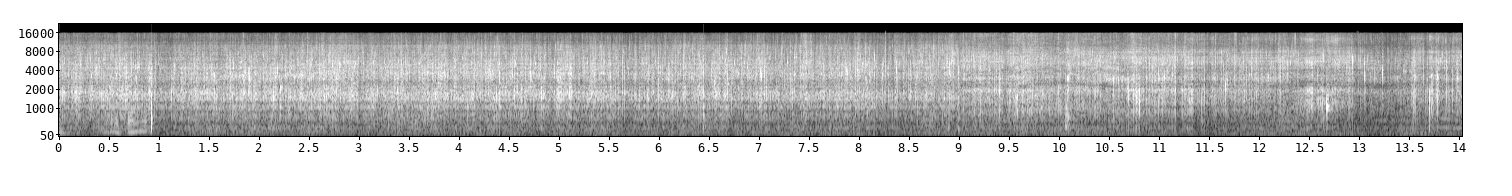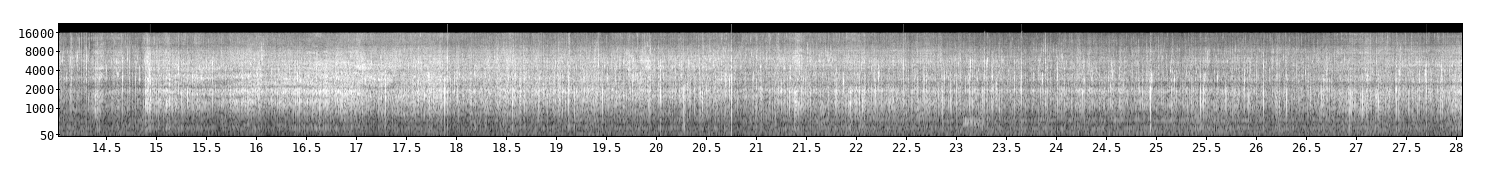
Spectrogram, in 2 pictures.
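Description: Chicken wings frying in hot oil in a small pan: a steady, dense sizzle full of fine crackling spatter. It dips briefly about halfway through.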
